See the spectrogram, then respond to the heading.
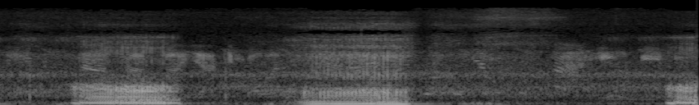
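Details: Loud, low, rattling snores on two breaths in, with quieter breathing between them; typical snoring.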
